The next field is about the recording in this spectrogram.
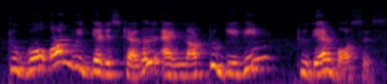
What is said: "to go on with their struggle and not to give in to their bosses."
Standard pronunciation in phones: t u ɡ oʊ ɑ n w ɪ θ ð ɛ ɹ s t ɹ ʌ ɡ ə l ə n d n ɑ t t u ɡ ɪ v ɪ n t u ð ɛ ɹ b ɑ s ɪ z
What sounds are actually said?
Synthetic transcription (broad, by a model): t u ɡ oʊ ɑ n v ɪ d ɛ ɹ s t ɹ ʌ ɡ ə l ə n d n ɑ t t u ɡ ɪ v ɪ n t u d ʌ ɹ b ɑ s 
